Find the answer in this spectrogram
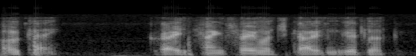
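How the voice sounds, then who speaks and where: A man's voice: sits low, fairly even intonation, quick pace, vocal fry, no room sound. A man asking questions as a journalist on a press conference call, polite and tentative. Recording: dull, dry phone line.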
